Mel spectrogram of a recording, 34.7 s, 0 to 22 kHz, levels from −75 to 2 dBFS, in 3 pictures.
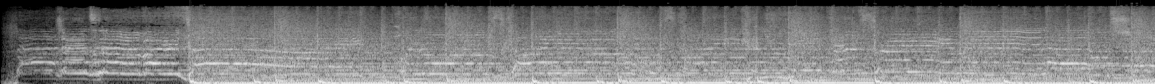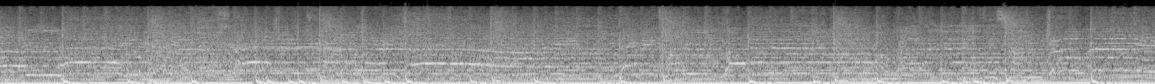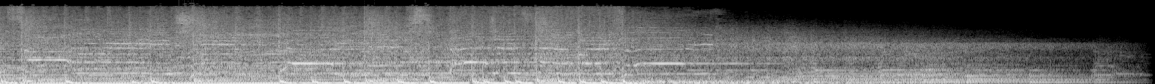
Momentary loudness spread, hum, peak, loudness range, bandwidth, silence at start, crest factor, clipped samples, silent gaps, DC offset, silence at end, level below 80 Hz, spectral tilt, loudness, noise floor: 8 LU; none; 0 dBFS; 3 LU; 16.5 kHz; 0.05 s; 6 dB; under 0.1%; none; under 0.1%; 0.4 s; -10 dBFS; -4.5 dB/octave; -8 LUFS; -32 dBFS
